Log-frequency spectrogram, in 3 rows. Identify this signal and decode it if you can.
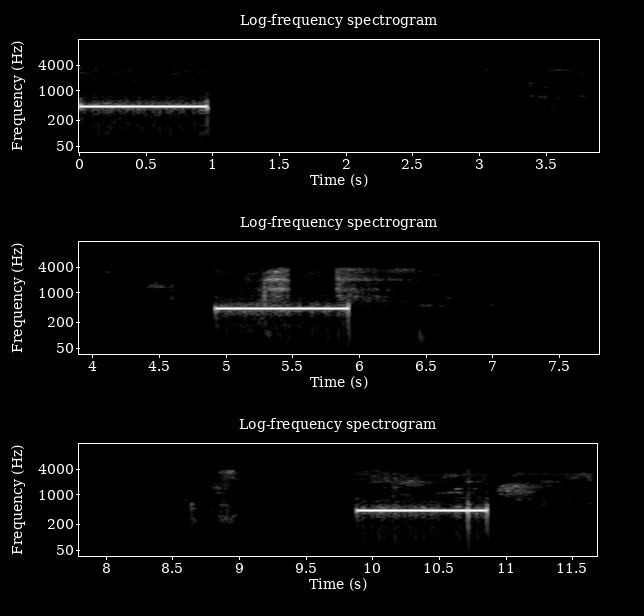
Ringback tone (Europe, 425 Hz), with speech.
